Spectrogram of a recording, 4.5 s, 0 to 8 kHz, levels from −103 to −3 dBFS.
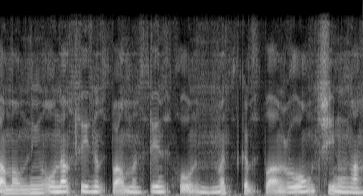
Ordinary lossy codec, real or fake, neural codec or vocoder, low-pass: none; fake; autoencoder, 22.05 kHz, a latent of 192 numbers a frame, VITS, trained on many speakers; 7.2 kHz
